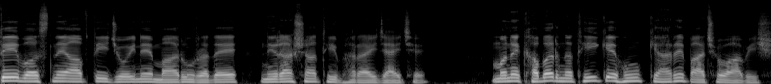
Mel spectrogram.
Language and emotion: Gujarati, sad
